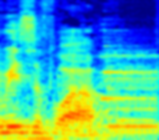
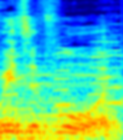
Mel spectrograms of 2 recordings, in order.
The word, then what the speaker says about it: Reservoir: Over near Reservoir, or Reservoir if you're a Melburnian who pronounce things in a non-French way.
